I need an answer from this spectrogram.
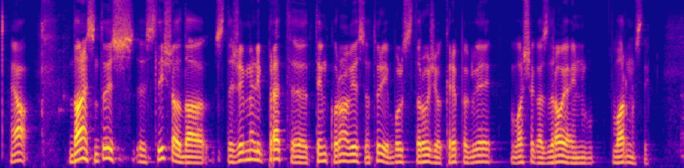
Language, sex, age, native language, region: Slovenian, male, 12-17, Slovenian, Drava region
